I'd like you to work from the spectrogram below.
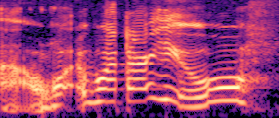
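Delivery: very high, birdlike talking-raven voice. Asked for your best impression of a raven, do the question as a raven impression. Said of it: "do your best impression of a raven".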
